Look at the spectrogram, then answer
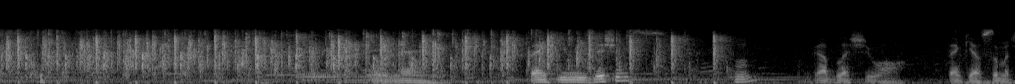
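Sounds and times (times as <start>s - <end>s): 
audience clapping hands: 0.0s - 7.3s
speech: 5.3s - 6.5s, 7.3s - 10.1s.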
